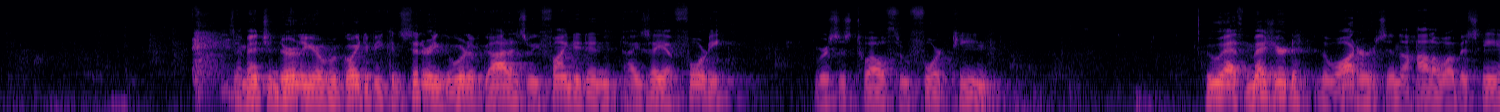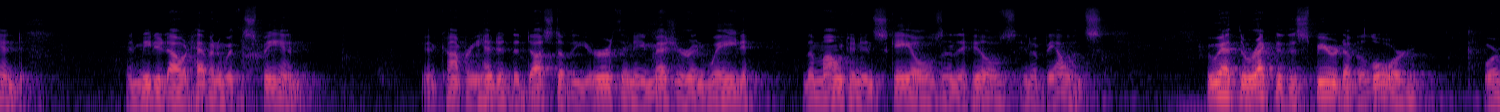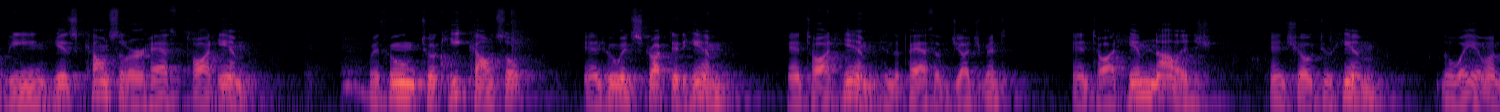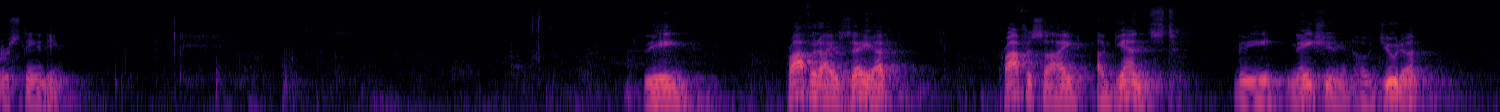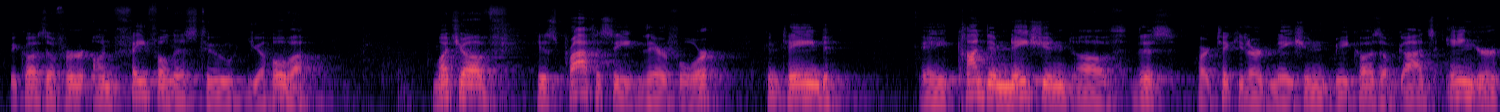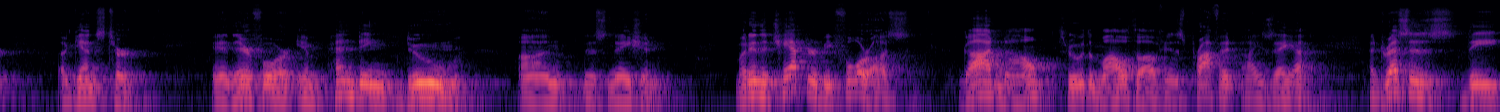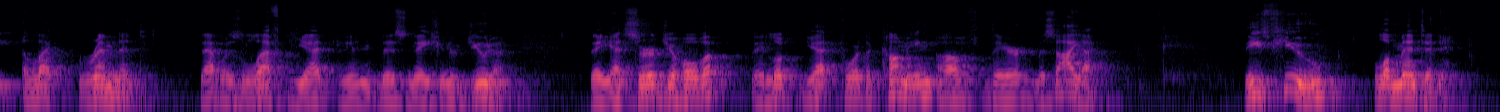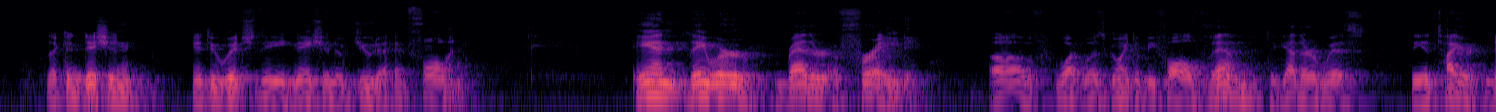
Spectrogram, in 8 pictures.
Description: Old Testament Sermon Series I. The Idea II.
